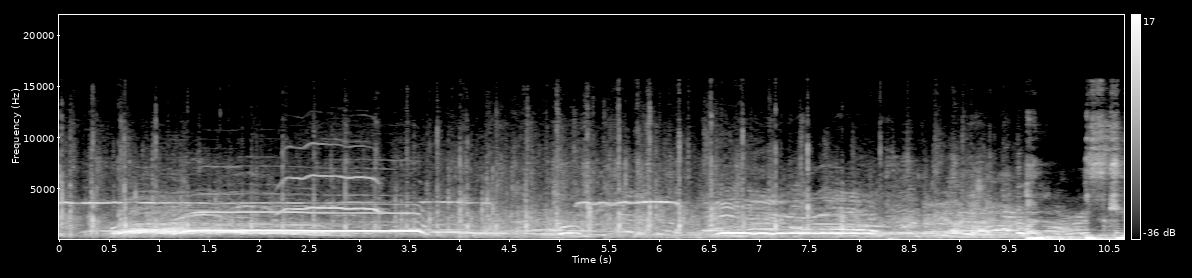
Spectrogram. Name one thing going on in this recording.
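A crowd cheers and screams loudly in a large hall.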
